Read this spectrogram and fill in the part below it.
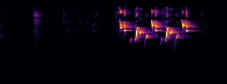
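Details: European goldfinch singing: after faint soft notes, a short bright burst of high tinkling, twittering phrases repeated three times in quick succession, then silence.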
